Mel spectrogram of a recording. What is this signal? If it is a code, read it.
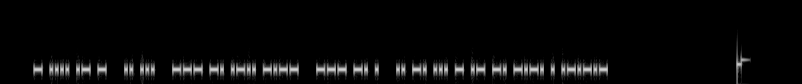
Morse code, heard as a keyed tone, about 41 wpm, 700 Hz. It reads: THAT IS ONLY ONE INSTANCE.
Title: Sentences from Top 1000 Words - Review Part 5 - 45wpm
